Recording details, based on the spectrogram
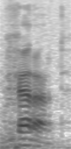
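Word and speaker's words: Gerhard: DeBeer give you a quick pronunciation help on his first name. Gerard.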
